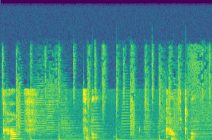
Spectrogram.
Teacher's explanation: stress the first syllable and say it clearly com and the rest table make it softer and quicker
